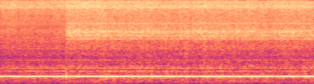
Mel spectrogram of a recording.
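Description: A table saw blade cuts through wood.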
